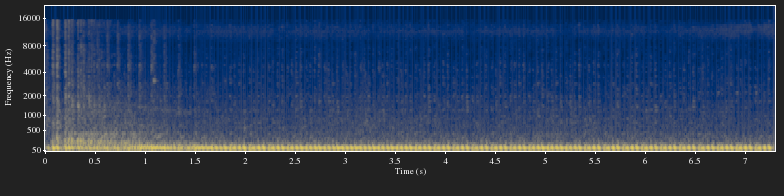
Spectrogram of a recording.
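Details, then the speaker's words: 1996-2000 Honda Prelude just revived from no-crank, no-start: low, lumpy, uneven idle shaking instead of running smooth because one spark plug wire was left off, leaving a dead cylinder misfire. "Oh, I took the wire off. I took the spark plug wire off. I was wondering why it was sounding like that."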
